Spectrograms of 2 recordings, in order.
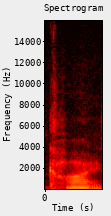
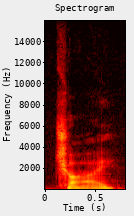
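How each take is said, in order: First: It begins with a hard k sound. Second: It begins with a soft ch sound. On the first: The speaker calls it right. "it's actually pronounced with a long I, so it's chi" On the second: The speaker calls it wrong. "it's not ch- chai"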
